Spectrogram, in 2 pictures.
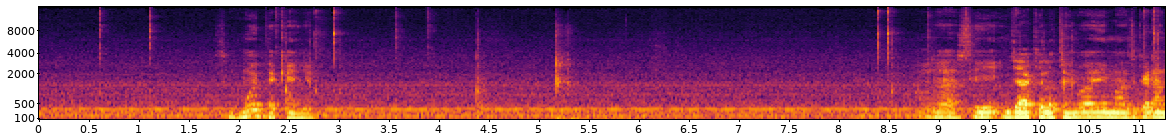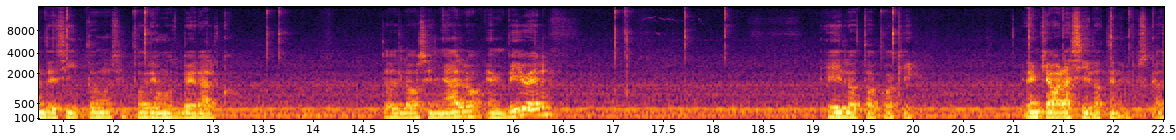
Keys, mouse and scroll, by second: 1.1-2.4 middle drag, 1.1 scroll up 2, 2.8 drag, 3.6 middle click, 5.2 s, 8.9 middle click, 10.2 s, 11.4 middle click, 12.2 click, 13.5 click, 15.3 scroll down 1, 16.3 scroll down 1, 17.0 click, 20.3-21.3 scroll up 6, 21.2 middle click, 21.6-22.0 scroll down 2, 22.0 middle click, 22.4-22.5 scroll down 2.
